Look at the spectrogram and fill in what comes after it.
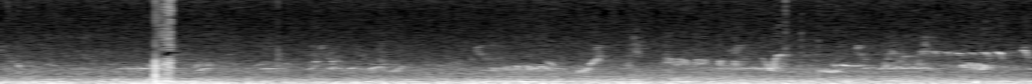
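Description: Faint small birds chirping over a steady background hiss, with one sharp click about a second in.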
